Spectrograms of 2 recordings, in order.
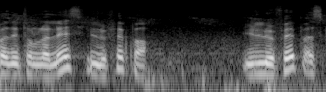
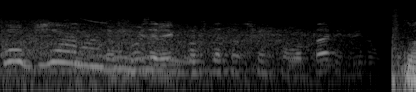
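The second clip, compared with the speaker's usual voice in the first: hushed, much softer aside; whispering; 3 semitones higher, 18 dB quieter than usual. Real, not acted. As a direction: whisper so the dog stays calm. Speaking softly beside the dog.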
